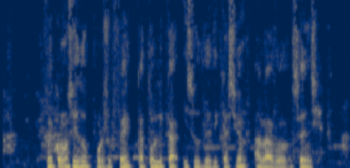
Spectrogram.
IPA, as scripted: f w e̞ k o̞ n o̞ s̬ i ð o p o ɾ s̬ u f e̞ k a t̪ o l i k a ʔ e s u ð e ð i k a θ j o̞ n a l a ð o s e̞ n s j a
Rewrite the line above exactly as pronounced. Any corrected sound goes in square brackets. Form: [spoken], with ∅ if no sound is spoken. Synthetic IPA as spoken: f w e̞ k o̞ n o̞ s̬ i ð o p o ɾ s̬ u f e̞ k a t̪ o l i k a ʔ [i] s u ð e ð i k a [s] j o̞ n a l a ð o s e̞ n s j a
